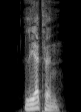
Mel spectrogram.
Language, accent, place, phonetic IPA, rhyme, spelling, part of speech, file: German, Germany, Berlin, [ˈleːɐ̯tn̩], -eːɐ̯tn̩, lehrten, verb, De-lehrten.ogg
- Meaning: inflection of lehren: 1. first/third-person plural preterite 2. first/third-person plural subjunctive II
